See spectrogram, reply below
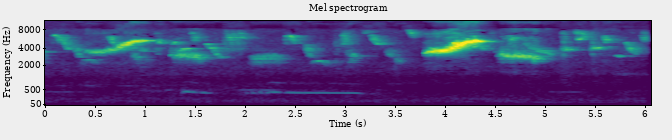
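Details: Horsfield's bushlark training song from a 2022 compilation for caged birds: continuous high chattering chirps, a loud rising whistled phrase near the end, and a low steady hum-like tone underneath for a few seconds.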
